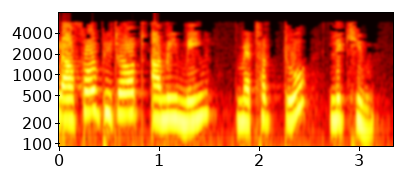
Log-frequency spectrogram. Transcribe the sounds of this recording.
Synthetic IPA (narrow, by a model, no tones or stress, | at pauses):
lasɔɹbʱitɔɹɔtamimen | mɛtʰɔd̚tʊlikʰim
